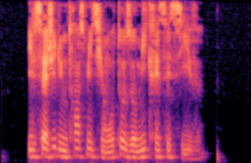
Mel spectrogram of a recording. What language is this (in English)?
French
